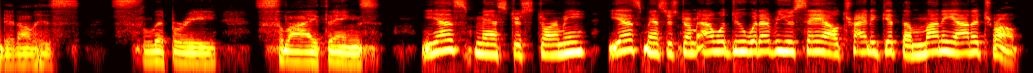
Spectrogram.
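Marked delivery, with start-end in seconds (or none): 4.2-10.2 high, fawning mock servant voice; servile lackey. Mocking Cohen as Stormy's groveling servant, high and fawning. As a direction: grovel like a lackey to his master.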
